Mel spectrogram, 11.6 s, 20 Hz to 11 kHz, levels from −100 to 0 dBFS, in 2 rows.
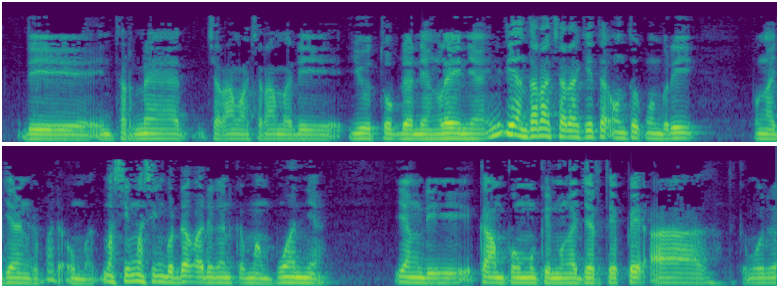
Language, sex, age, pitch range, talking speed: Indonesian, male, 30-49, 110-150 Hz, 145 wpm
